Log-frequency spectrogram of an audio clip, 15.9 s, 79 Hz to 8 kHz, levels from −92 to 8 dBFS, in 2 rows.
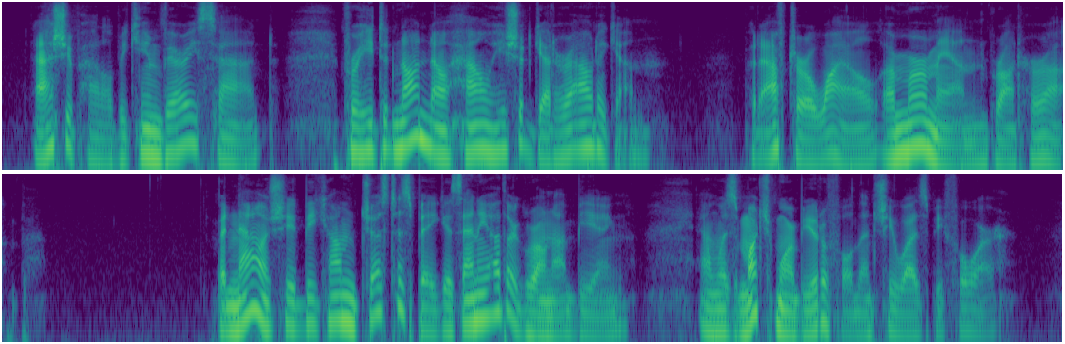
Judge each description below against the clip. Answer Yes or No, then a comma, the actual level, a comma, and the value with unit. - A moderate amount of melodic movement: No, wide, 6.8 semitones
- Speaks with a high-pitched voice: No, low, 110 Hz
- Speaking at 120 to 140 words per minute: No, average, 180 wpm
